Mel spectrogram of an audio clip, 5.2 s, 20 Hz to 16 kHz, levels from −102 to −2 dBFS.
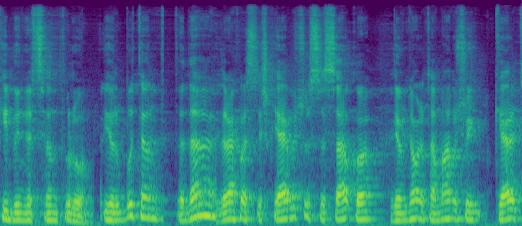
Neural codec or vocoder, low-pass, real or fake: codec, 44.1 kHz, 7.8 kbps, Pupu-Codec; 14.4 kHz; fake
